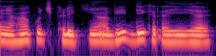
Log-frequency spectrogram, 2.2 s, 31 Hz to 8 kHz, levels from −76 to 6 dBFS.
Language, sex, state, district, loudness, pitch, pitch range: Hindi, male, Jharkhand, Ranchi, -14 LUFS, 135 Hz, 125-145 Hz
